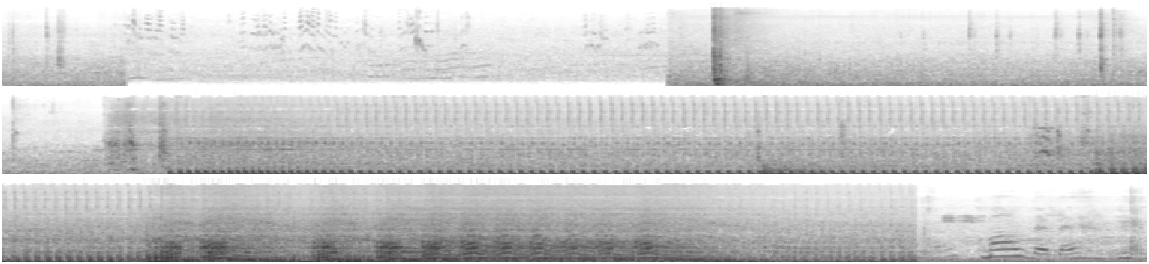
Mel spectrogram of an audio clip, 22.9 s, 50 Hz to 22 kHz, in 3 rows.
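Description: Yamaha R25 parallel-twin sport bike engine starting about eight seconds in and settling into a steady idle. Near the end it is revved, its pitch rising and falling several times before it cuts off.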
